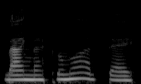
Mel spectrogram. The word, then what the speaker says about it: magna cum laude: Magna cum laude.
